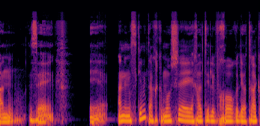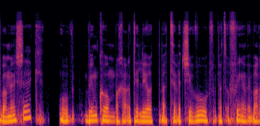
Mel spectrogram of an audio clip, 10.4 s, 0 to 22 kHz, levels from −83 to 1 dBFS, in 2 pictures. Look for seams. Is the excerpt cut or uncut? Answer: cut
